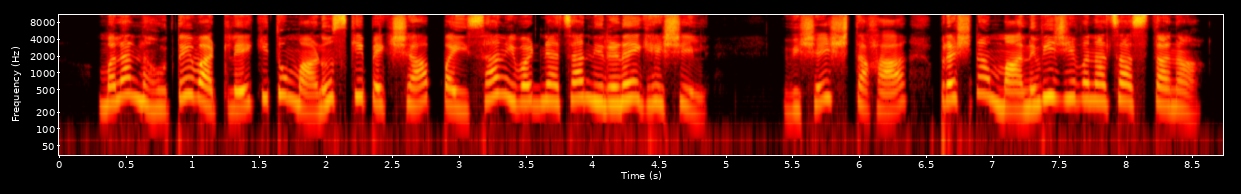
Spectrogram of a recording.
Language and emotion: Marathi, disgusted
